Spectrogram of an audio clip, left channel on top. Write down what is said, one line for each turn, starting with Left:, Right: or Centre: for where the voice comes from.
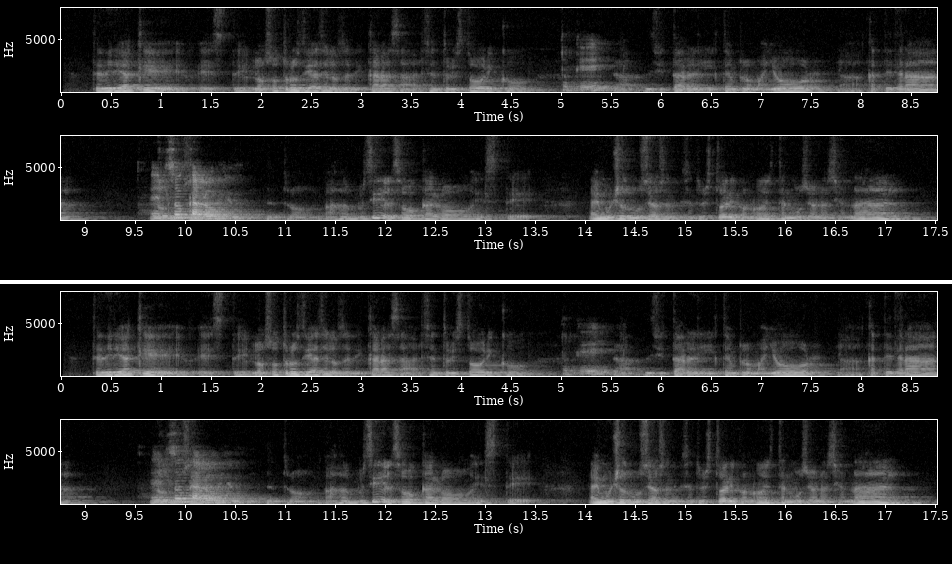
Right: te diría que este, los otros días se los dedicaras al centro histórico,
Left: ok.
Right: a visitar el Templo Mayor, la catedral, los
Left: El Zócalo,
Right: museos que hay en el centro. Ajá, pues sí, el Zócalo, este, hay muchos museos en el centro histórico, ¿no? Está el Museo Nacional,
